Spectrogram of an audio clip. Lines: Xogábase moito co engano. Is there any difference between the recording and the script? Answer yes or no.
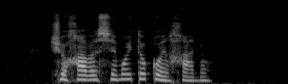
no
